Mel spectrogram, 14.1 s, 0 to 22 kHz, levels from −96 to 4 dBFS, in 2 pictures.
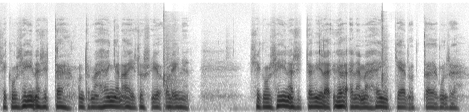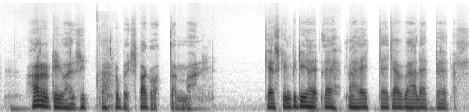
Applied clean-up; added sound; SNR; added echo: neural mask model RNNoise.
